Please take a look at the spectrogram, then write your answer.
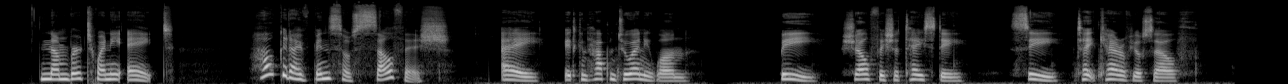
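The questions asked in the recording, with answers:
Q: How could I have been so selfish?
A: A: It can happen to anyone.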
